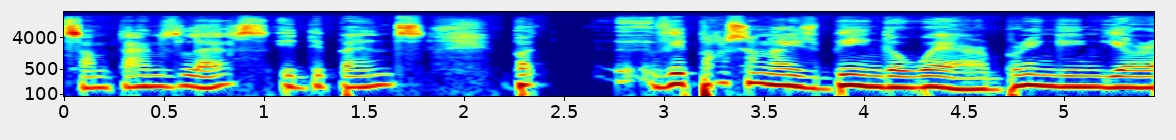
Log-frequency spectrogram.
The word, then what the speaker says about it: Vipassana: Yeah, I always say it wrong. – Vipassana.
